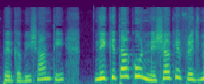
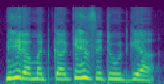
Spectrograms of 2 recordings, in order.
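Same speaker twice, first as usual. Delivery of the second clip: slow, raised tearful cry; tearful wail; 5 semitones higher, slower than usual. A narrator's reading. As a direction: wail it out, drawing the words long. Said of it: "टूटा मटका देख रोने लगती है".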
